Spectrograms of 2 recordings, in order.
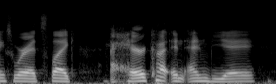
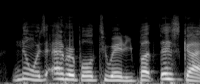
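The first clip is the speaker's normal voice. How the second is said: raised, higher mock announcement; loud retold quote; 6 semitones higher, 9 dB louder than usual. Bowling staff quoting the record, loud mock announcement. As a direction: boom it out like a proud record claim. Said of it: "They're like".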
